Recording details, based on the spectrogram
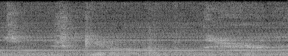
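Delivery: hushed, very soft, breathless whisper.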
